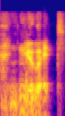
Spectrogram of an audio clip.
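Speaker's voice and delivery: soft, hushed whisper. Retelling a dying character's last words: imitating a whisper. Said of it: "And she whispers".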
